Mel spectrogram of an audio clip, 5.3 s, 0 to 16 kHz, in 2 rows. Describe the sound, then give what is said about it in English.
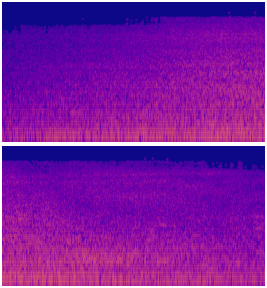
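About 44 school buses, each carrying roughly 45 to 70 students, arrive at 7:10 in a steady wash of deep engine rumble and broad road noise, continuous and fairly loud throughout, with no clear pauses or distinct individual sounds. “Right now we have 44 buses showing up, each with somewhere between roughly 45 to 70 students.”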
